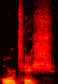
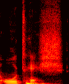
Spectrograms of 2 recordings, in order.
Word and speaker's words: Orsic: deep dive into Maria Ortish as one would say. People call her Maria Orsk, but the real pronunciation actually got three pronunciations for it, but it's Maria Ortish.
